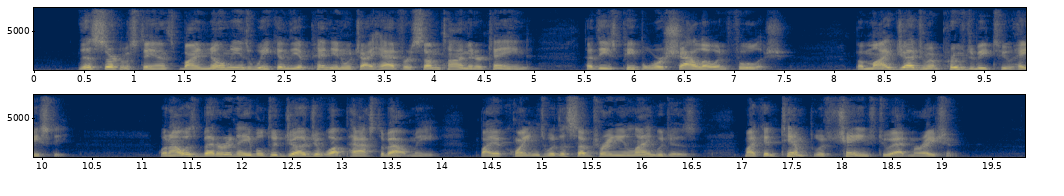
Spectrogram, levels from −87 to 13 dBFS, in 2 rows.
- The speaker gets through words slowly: No, average, 165 wpm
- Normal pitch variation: No, wide, 6.7 semitones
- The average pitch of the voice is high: No, low, 135 Hz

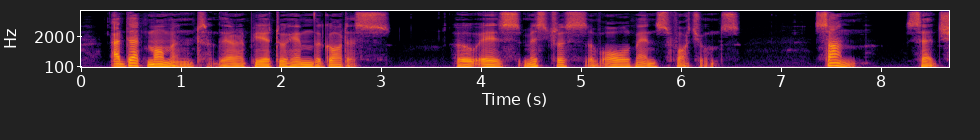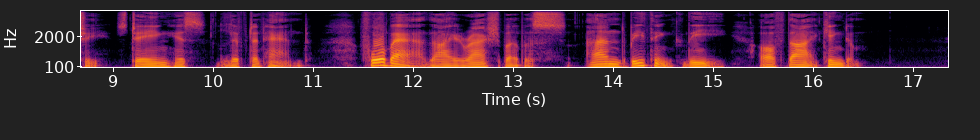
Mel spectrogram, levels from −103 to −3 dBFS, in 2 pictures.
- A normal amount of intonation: Yes, average, 3.5 semitones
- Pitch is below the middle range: Yes, very low, 95 Hz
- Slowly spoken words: Yes, slow, 125 wpm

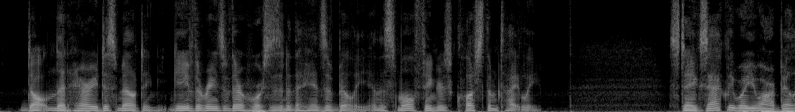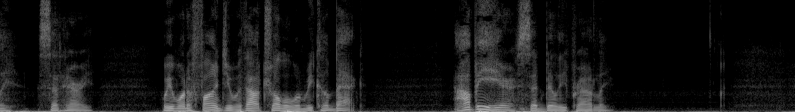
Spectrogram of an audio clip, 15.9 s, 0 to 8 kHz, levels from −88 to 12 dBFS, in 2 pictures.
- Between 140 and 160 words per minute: No, average, 175 wpm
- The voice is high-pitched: No, low, 120 Hz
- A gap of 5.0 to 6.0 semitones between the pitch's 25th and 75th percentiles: No, average, 3.2 semitones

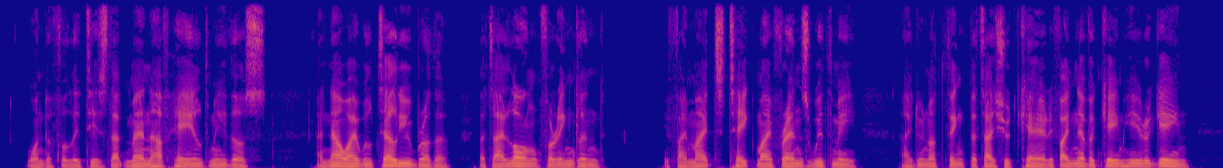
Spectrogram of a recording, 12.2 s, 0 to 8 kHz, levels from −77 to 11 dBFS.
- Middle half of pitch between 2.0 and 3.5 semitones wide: Yes, narrow, 2.6 semitones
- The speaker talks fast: Yes, fast, 210 wpm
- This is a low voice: Yes, low, 110 Hz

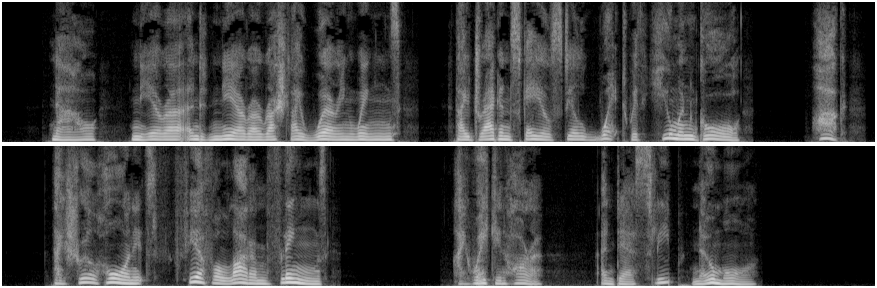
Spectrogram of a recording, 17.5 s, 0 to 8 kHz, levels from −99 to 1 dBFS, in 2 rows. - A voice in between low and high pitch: Yes, medium, 170 Hz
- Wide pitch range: No, average, 2.9 semitones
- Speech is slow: Yes, slow, 115 wpm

